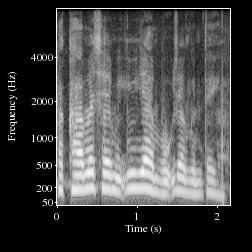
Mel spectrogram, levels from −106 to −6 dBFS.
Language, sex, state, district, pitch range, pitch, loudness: Wancho, female, Arunachal Pradesh, Longding, 145-185 Hz, 170 Hz, -17 LUFS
